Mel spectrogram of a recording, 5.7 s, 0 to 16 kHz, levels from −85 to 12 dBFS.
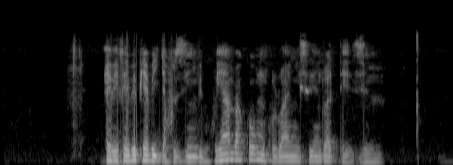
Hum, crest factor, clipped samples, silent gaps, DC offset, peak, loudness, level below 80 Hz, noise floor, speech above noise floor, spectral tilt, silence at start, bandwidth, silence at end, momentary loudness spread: none; 22 dB; under 0.1%; none; under 0.1%; -8 dBFS; -28 LUFS; -52 dBFS; -73 dBFS; 45 dB; -6 dB/octave; 0.9 s; 7.8 kHz; 0.9 s; 23 LU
